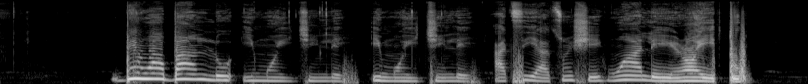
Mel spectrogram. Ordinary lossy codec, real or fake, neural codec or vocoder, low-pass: none; real; none; none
